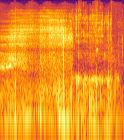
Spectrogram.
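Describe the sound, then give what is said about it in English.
A short, wet slurp of coffee being sipped, a hissy airy draw lasting about a second followed by a few soft gulping clicks and quiet mouth sounds. “That was a slurp.”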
